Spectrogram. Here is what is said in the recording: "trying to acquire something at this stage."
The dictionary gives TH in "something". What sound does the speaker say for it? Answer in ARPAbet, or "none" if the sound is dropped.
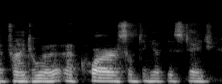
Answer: TH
